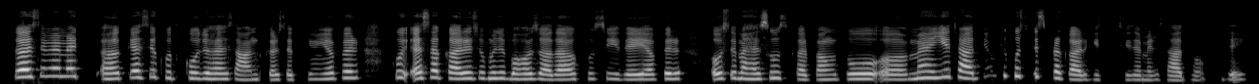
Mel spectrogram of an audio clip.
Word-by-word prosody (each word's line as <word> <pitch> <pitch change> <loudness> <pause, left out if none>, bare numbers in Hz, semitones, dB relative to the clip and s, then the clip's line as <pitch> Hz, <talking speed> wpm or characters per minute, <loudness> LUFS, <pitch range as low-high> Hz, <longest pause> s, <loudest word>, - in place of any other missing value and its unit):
तो 335 - +7
ऐसे 350 +2 +8
में, 385 0 +2
मैं 375 0 +2 0.3
अ, 255 +1 +3
कैसे 320 +2 +1
ख़ुद 295 -3 -7
को 275 -1 0
जो 265 0 +2
है 255 0 +1
शांत 225 -1 -4
कर 220 +1 -2
सकती 225 +2 -9
हूँ 245 - -10
या 260 +1 0
फिर 300 0 +3 0.3
कोई 320 0 -2 0.2
ऐसा 320 +3 +3
कार्य 270 0 +5
जो 280 +1 -6
मुझे 280 0 +1
बहुत 250 -1 0
ज़्यादा 230 -1 +1
ख़ुशी 255 0 -10
दे 230 0 +1
या 230 0 +1
फिर 260 +1 +3 0.4
उसे 285 +2 -4
महसूस 265 +2 0
कर 225 -1 -1
पाऊँ 225 +1 -3
तो 250 0 +4
अ, 225 -1 -2
मैं 295 +3 +2
ये 330 +3 +1
चाहती 295 0 +2
हूँ 405 - -25
कि 395 - -5
कुछ 385 0 -2
इस 365 +1 -6
प्रकार 235 -7 0
की 220 0 -14
चीज़ें 215 0 -12
मेरे 210 +1 -12
साथ 200 -3 -4
हों। 195 - -16 0.2
जी। 230 0 -9
255 Hz, 225 wpm, -25 LUFS, 230-295 Hz, 0.4 s, ऐसे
